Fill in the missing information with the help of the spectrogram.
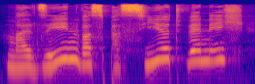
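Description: A woman voicing Ariel, a small, brave male stuffed-toy elk in a storybook, speaking in a calm, thoughtful way. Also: high voice, slow pace.

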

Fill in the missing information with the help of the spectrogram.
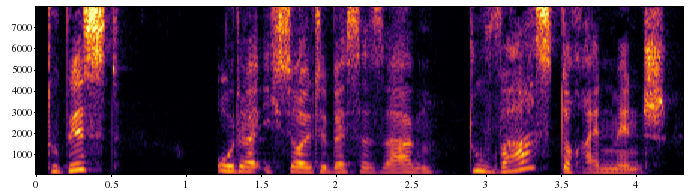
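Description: A woman voicing a brave, angry little male teddy bear in an audiobook, raising her voice high and indignant. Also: animated, a little slow, mellow, close to an everyday voice. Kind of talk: audiobook character voice.

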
